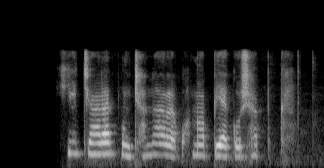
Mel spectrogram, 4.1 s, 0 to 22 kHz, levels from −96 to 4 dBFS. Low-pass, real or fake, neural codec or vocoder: 7.2 kHz; fake; codec, 24 kHz, 3 kbps, HILCodec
